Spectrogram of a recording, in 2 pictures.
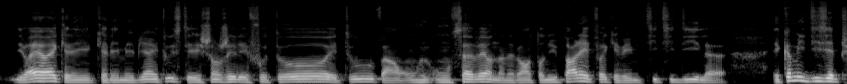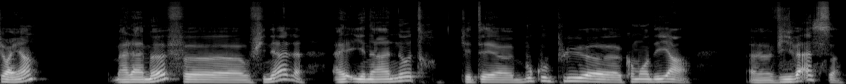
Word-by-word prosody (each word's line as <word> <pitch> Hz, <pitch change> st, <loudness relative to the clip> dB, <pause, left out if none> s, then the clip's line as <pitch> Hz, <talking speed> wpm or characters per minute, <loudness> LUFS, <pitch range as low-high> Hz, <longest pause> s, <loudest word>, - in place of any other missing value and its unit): ils 110 Hz, -, -3 dB
se -, -, -1 dB
ouais, 145 Hz, +6 st, +6 dB
ouais, 145 Hz, -1 st, +5 dB
qu'elle 100 Hz, -3 st, -2 dB
qu'elle 100 Hz, +3 st, -4 dB
aimait 100 Hz, 0 st, -2 dB
bien 120 Hz, +5 st, -1 dB
et 115 Hz, -, 0 dB
tout, 145 Hz, +7 st, -4 dB
ils 145 Hz, -, -2 dB
s'étaient 110 Hz, -3 st, -5 dB
échangé 115 Hz, +3 st, -1 dB
les 110 Hz, -2 st, -1 dB
photos 120 Hz, +3 st, 0 dB
et 105 Hz, -, -3 dB
tout, 125 Hz, +2 st, -2 dB
enfin, 95 Hz, -2 st, -3 dB
on 100 Hz, +3 st, -5 dB
on 105 Hz, -1 st, -4 dB
savait, 120 Hz, +3 st, +1 dB
on 125 Hz, -, +3 dB
en 100 Hz, -3 st, -4 dB
avait 95 Hz, +1 st, -5 dB
entendu 105 Hz, +2 st, -3 dB
parler, 135 Hz, +5 st, +2 dB
tu -, -, -18 dB
vois, 115 Hz, -, -1 dB
qu'il 105 Hz, -2 st, -6 dB
y -, -, -6 dB
avait 95 Hz, -, -4 dB
une 95 Hz, -2 st, -7 dB
petite 105 Hz, +5 st, -9 dB
idylle, 105 Hz, 0 st, -2 dB
heu 95 Hz, -, -5 dB, 0.5 s
et 105 Hz, -, -3 dB
comme 175 Hz, +1 st, +4 dB
il 175 Hz, -, +3 dB
disait 145 Hz, 0 st, +4 dB
plus 130 Hz, -1 st, -2 dB
rien, 125 Hz, -, +4 dB, 0.8 s
bah, 115 Hz, 0 st, 0 dB
la 115 Hz, 0 st, +4 dB
meuf, 225 Hz, -, +2 dB
heu, 110 Hz, -3 st, +3 dB
au 105 Hz, -, -3 dB
final 140 Hz, -, -1 dB, 0.3 s
et 120 Hz, +2 st, +3 dB
il -, -, -1 dB
y 120 Hz, -, +6 dB
en -, -, +1 dB
a 120 Hz, -, +3 dB
un 125 Hz, +4 st, +1 dB
autre 180 Hz, -, -3 dB, 0.2 s
qui -, -, -9 dB
était, 115 Hz, 0 st, +1 dB
heu, 105 Hz, -1 st, -1 dB
beaucoup 150 Hz, +9 st, -3 dB
plus, 155 Hz, 0 st, 0 dB
heu, 115 Hz, -5 st, +4 dB
comment 125 Hz, +2 st, 0 dB
dire? 120 Hz, -5 st, +1 dB, 0.6 s
Heu, 100 Hz, 0 st, -3 dB
vivace 120 Hz, -, 0 dB
115 Hz, 225 wpm, -22 LUFS, 105-125 Hz, 0.8 s, ouais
